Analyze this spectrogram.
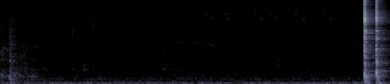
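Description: Kitchen utensils being handled: faint light clicks and handling noise, then two sharp knocks in quick succession about five and a half seconds in.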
